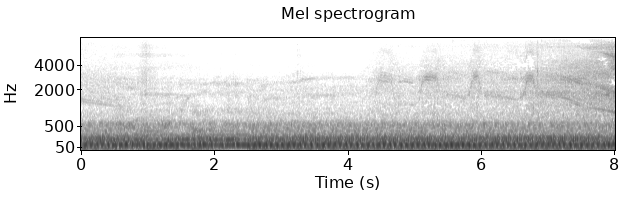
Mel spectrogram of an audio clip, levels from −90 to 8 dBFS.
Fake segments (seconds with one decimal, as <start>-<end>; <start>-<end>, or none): 0.5-2.5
